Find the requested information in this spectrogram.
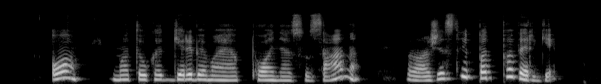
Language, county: Lithuanian, Alytus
